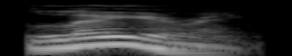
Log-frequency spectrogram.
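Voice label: "layering", British English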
